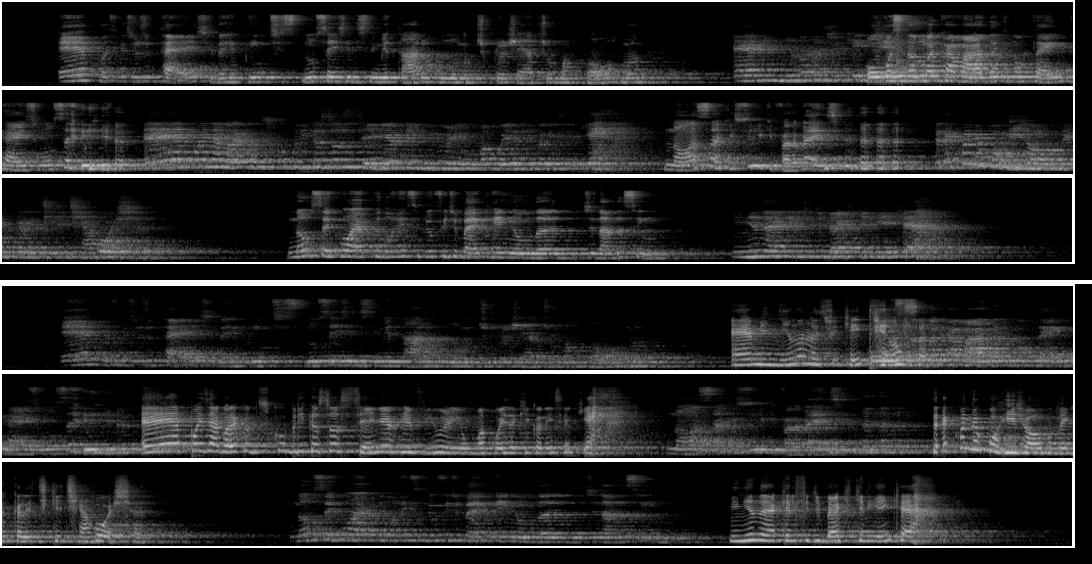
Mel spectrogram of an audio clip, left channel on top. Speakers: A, on the left; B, on the right.
A: É, pode ser que seja de teste, de repente, não sei se eles limitaram algum número de projetos de alguma forma.
B: É, menina, mas fiquei <laughs> tensa.
A: Ou você tá numa camada que não tem teste, não sei. <laughs>
B: É, pois é, agora que eu descobri que eu sou senior reviewer em alguma coisa aqui que eu nem sei o que é. <laughs>
A: Nossa, que chique, parabéns. <laughs>
B: Será que quando eu corrijo algo vem com aquela etiquetinha roxa?
A: Não sei qual é, porque eu não recebi o feedback ainda de nada assim.
B: Menina, é aquele feedback que ninguém quer. <laughs>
